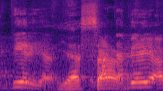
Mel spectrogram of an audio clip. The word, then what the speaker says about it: birria: By the way, I already crushed that pronunciation when I was outside. B-I-R-R-I, birria.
